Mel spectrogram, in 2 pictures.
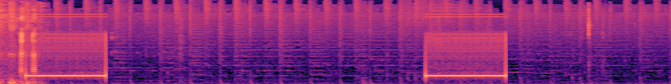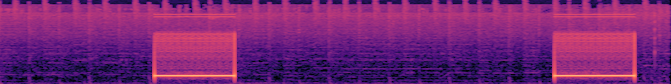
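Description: Telephone ringback tone on an unanswered call: four steady, evenly spaced one-second tone bursts separated by long silent gaps, loud and alone.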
